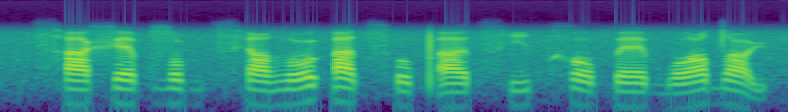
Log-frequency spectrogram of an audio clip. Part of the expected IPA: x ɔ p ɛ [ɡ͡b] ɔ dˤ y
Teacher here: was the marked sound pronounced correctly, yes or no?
no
